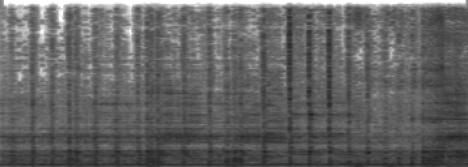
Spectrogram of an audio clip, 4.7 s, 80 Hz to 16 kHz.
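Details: 1980/1981 Yamaha MX175 two-stroke dirt bike, first ride after full rebuild having sat over five years, starts first kick and smokes: crisp ringing buzz picking up cleanly with each throttle blip, no bogging or misfire; running well.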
